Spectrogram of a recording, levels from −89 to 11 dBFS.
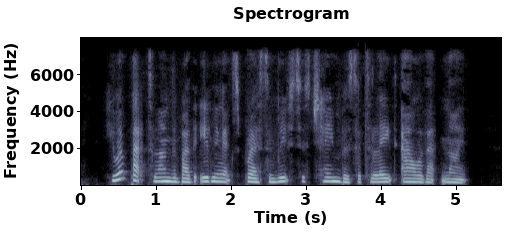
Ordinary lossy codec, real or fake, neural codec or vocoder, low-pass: AAC, 48 kbps; real; none; 7.2 kHz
